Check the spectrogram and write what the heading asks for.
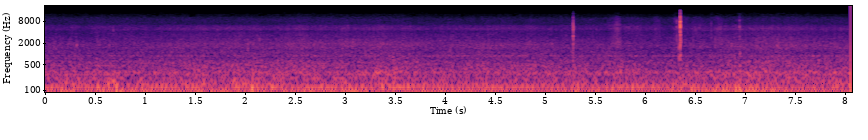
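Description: Fishing boat's engine running with a steady low rumble, with a couple of faint sharp clicks about five and six seconds in.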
